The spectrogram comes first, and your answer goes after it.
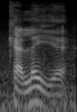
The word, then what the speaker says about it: Calais: How do you pronounce that word here? Calais.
